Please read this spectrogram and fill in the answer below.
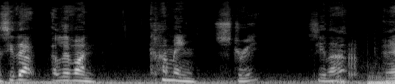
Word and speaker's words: Cumming: You're saying Cumming. And they're like, how do you spell that? You're like, spell it like it sounds. Not when you're coming, it sounds like coming.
